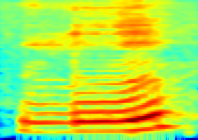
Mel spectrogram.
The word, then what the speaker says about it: le: The le instead of the les is telling you whether it is singular or plural. So that pronunciation, that difference in how you say le and les is very important.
